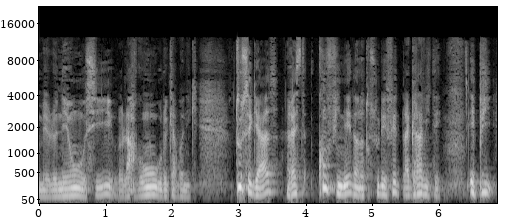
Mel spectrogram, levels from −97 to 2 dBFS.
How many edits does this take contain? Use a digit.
5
